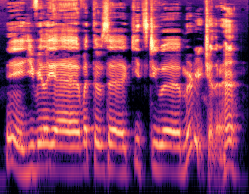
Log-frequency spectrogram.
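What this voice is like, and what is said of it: Imitates another person's accent. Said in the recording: “That's Haneke's uh, accent. I think perfect. Once again, our accent game is just on point ... It's a bowling alley guy from The Simpsons.”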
